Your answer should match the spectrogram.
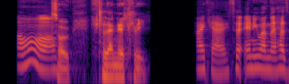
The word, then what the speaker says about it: Llanelli: Okay, so the double L sound in Welsh is so you have to be a bit guttural. Oh. So Llanelli.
